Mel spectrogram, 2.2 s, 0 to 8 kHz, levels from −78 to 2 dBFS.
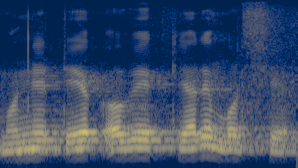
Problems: background sounds at intervals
